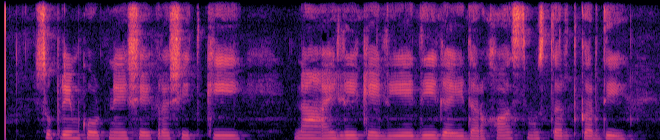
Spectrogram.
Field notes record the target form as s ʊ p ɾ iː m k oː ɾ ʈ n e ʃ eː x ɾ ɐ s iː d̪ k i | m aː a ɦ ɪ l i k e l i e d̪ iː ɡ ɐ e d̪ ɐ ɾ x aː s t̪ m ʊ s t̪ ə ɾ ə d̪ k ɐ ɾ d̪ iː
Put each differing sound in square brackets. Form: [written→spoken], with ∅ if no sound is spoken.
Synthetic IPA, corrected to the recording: s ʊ p ɾ iː m k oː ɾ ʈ n e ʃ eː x ɾ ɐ [s→ʃ] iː d̪ k i | [m→n] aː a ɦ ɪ l i k e l i e d̪ iː ɡ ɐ [e→i] d̪ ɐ ɾ x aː s t̪ m ʊ s t̪ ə ɾ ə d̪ k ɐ ɾ d̪ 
